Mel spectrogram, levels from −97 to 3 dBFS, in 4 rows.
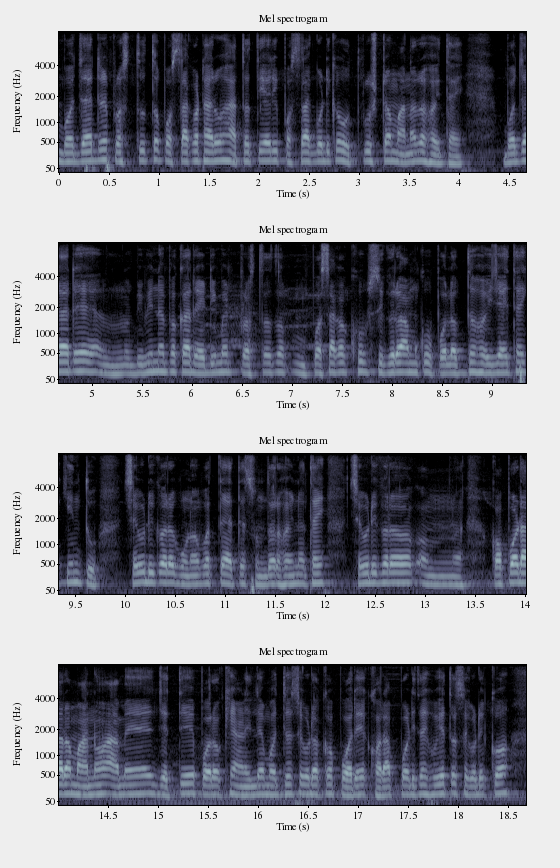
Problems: none marked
